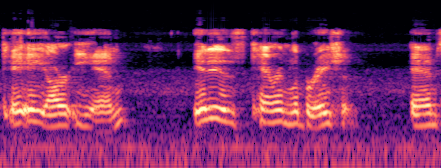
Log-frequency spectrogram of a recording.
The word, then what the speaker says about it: Karen: that's their pronunciation if you saw it because it's spelled k-a-r-e-n it is karen liberation and so that means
